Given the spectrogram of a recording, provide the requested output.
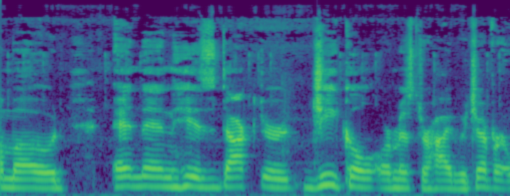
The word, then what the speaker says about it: Jekyll: Jekyll, or Mr. Hyde, whichever it was, being a refined gentleman in bot mode. Jekyll? I think technically that's how it's supposed to be pronounced.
